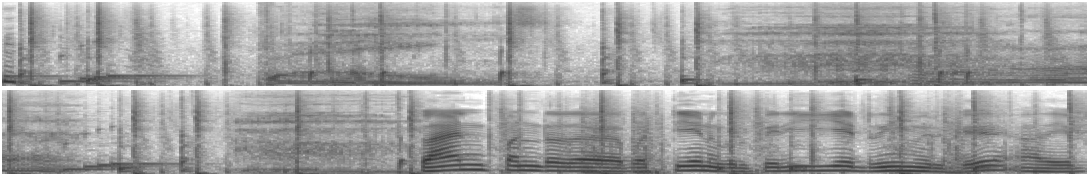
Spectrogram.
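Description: Bouncy game music plays.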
